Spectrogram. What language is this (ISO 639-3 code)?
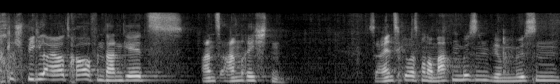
deu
